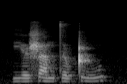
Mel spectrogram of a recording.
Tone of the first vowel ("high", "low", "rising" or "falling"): rising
